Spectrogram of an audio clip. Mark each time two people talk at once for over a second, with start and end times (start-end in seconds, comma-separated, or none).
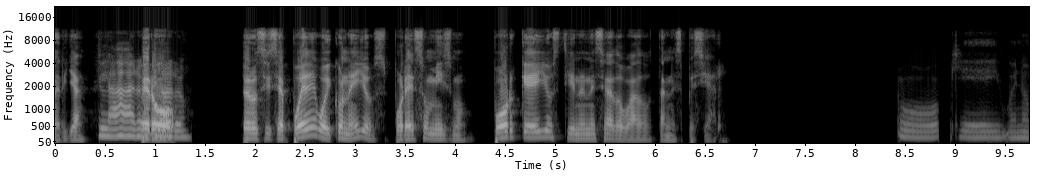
none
